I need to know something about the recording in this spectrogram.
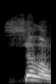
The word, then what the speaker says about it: Siloam: pronunciation of this and google told me siloam and then you told me siloam right so it's siloam all right we're going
